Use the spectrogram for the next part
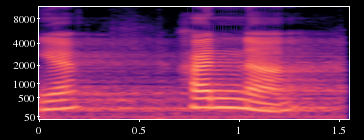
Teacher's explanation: cara bacanya itu cukup ditekan h nya kemudian langsung dileburkan ke dalam bunyi Nun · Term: Idgham Syamsiah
